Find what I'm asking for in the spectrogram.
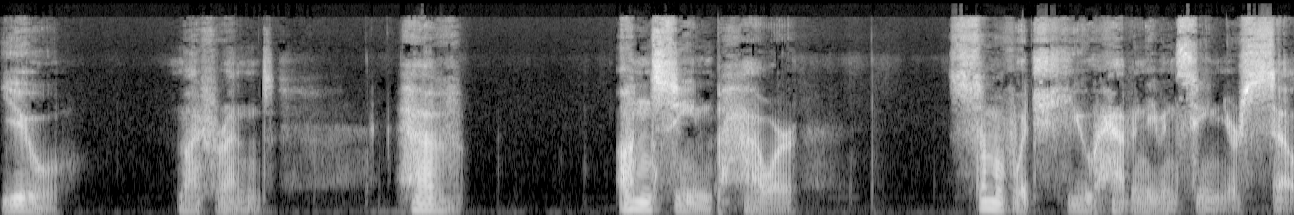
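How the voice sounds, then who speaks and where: Using a put-on character voice, a man speaks at a very slow pace in a very deep, low pitch, with long, frequent pauses. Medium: audio drama. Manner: smug, gloating.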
